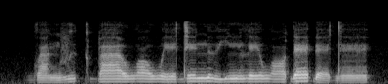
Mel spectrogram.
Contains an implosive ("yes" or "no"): yes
